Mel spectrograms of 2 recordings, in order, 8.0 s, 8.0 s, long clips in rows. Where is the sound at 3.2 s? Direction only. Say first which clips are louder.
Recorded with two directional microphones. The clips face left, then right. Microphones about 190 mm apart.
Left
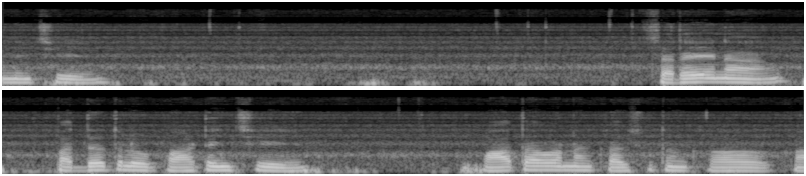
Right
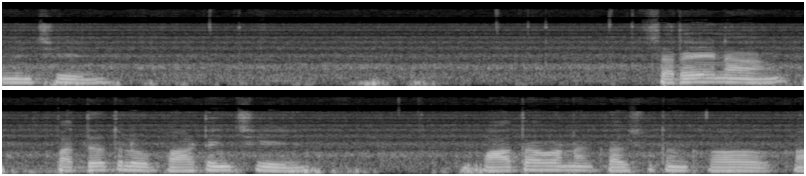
Left 5 dB; 40° left (ahead or behind).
